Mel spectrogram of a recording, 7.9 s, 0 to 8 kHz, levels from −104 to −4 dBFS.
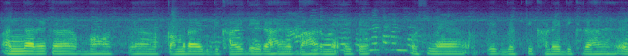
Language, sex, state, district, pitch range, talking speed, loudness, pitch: Hindi, male, Bihar, Gaya, 125-130 Hz, 150 wpm, -29 LUFS, 130 Hz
